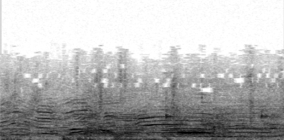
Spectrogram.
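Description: Several voices at once, talking and calling out across the ball field, with a low rumble underneath.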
